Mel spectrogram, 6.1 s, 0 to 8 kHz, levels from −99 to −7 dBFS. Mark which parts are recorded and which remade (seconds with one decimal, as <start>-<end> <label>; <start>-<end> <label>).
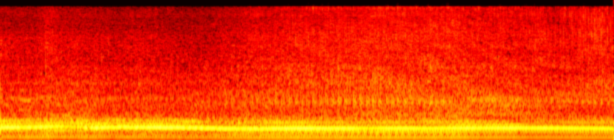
0.0-2.6 remade; 2.6-6.1 recorded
